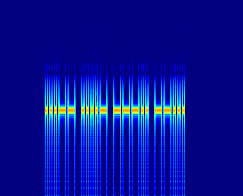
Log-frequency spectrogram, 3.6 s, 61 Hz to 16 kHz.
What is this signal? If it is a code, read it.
Morse code, heard as a keyed tone, about 34 wpm, 700 Hz. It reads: 3487
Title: Numbers - 4-Digit 35wpm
